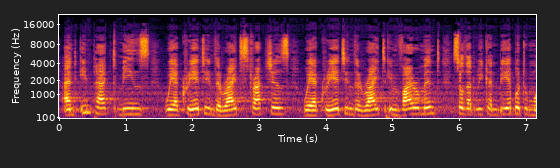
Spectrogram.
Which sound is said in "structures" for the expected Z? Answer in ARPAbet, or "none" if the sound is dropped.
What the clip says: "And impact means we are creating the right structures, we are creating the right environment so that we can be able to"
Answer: Z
